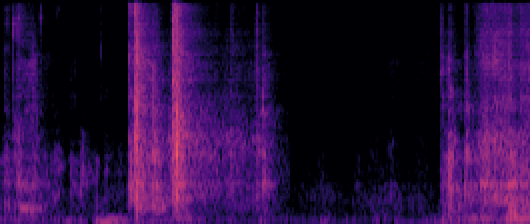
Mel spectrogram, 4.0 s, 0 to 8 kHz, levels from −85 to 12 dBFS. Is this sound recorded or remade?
remade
